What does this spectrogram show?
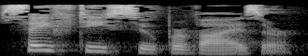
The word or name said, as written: safety supervisor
